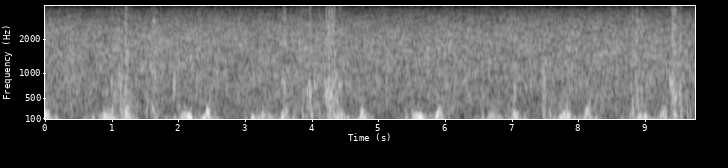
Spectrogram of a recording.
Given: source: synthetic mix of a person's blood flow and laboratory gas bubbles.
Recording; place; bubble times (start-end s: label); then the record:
Doppler ultrasound of blood flow; precordium
0.93-1.41 s: bubbles
1.49-1.81 s: bubbles
1.90-2.04 s: bubbles
3.42-3.73 s: bubbles
3.82-4.47 s: bubbles
7.02-7.11 s: bubbles
7.44-7.63 s: bubbles
7.79-7.90 s: bubbles
8.12-8.22 s: bubbles
8.76-9.00 s: bubbles
9.26-9.75 s: bubbles
From the record:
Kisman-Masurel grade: 232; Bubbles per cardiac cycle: several, 3 to 8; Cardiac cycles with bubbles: 50 to 99%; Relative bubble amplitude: moderate (0.250 to 0.450); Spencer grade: 3 (all of the cardiac periods contain showers or single bubble signals, but not dominating or overriding the cardiac motion signals); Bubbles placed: anywhere in the cardiac cycle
